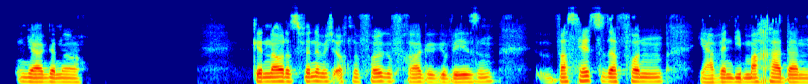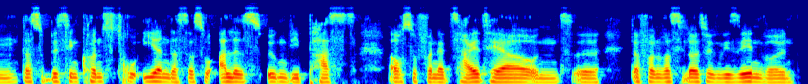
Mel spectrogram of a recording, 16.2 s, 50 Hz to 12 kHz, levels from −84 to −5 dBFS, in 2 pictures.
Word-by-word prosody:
Ja, 125 -2 +2
genau. 115 -2 -1 1.7
Genau, 130 +1 +5
das 125 0 -2
wäre 130 - +2
nämlich 130 -1 -1
auch - - -4
'ne 125 - -4
Folgefrage 120 -2 -2
gewesen. 115 +3 -1 0.4
Was 125 0 -3
hältst 145 0 +1
du - - -6
davon, 125 0 +2 0.3
ja, 105 0 -3
wenn 115 0 +1
die 120 - +1
Macher 120 +2 +2
dann 115 0 -1
das 120 -1 -1
so - - -9
bisschen 125 -1 -2
konstruieren, 125 -1 0
dass 110 -1 -3
das 115 -1 -2
so - - -5
alles 120 -1 +1
irgendwie 120 -2 -1
passt, 115 0 -5 0.3
auch 115 0 0
so 125 - -5
von 120 -1 -2
der 110 - +1
Zeit 120 -1 +2
her 115 -2 +5
und, 110 +1 -3
äh, 110 -1 -1 0.3
davon, 120 -1 -1
was 120 0 -1
die - - -10
Leute 120 0 +3
irgendwie 115 0 0
sehen 120 0 +4
wollen? 110 0 -2
120 Hz, 165 wpm, -23 LUFS, 115-125 Hz, 1.7 s, Genau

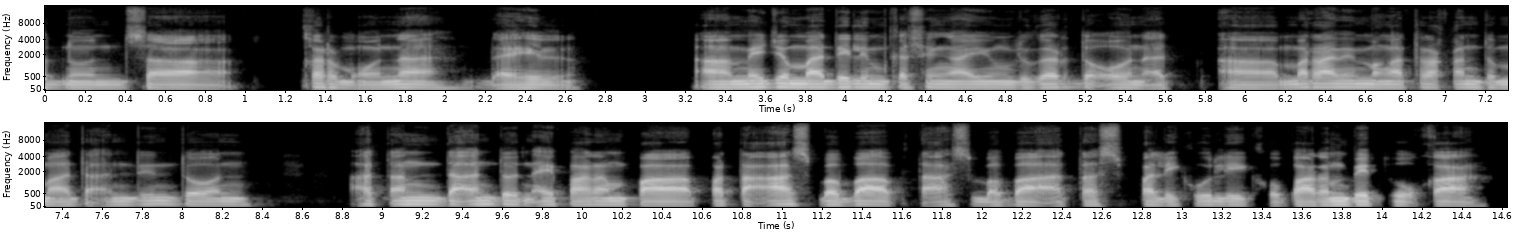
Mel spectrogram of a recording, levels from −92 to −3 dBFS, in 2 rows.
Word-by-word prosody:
no'n 95 0 -3
sa 95 -3 0 0.4
Carmona. 95 -2 -1
Dahil, 95 -1 -2 0.7
ah, 100 -1 +3
medyo 110 +2 +3
madilim 110 0 +3
kasi 105 +1 -3
nga 100 0 +1
'yong 100 -1 -1
lugar 105 +2 -1
doon 100 -3 -2
at, 90 -1 -6 0.2
ah, 95 -1 -2
maraming 110 +2 +1
mga 100 -1 0
truck 105 -2 -2
ang 105 -2 -2
dumadaan 100 0 -2
din 110 0 -3
do'n 100 -1 -1 0.5
at 110 -1 -4
ang 110 -1 +2
daan 110 0 +2
do'n 110 -2 -1
ay 100 0 0
parang 100 0 +1
pa 95 -2 +5
pataas, 105 +1 +1
baba, 100 0 +3
taas, 95 +2 -2
baba 95 0 +1
at - - -23
tas - - -2
paliko-liko, 100 -1 -3
parang 95 +1 +3
bituka. 95 -4 +1
100 Hz, 150 wpm, -25 LUFS, 95-105 Hz, 0.7 s, pa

